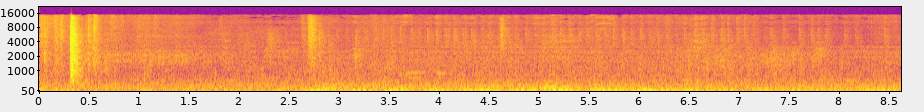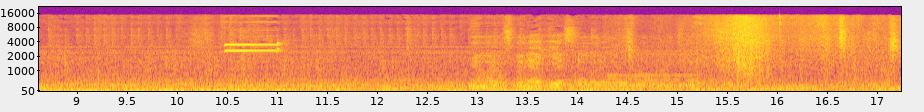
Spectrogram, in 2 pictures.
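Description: An elevator hums and rumbles low as it travels.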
